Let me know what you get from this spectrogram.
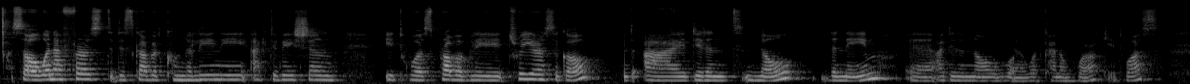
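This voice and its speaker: A woman with a normal speaking voice talks at a fairly slow pace and medium pitch. Her pitch varies in an ordinary way while her loudness swings widely. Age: 40s. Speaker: energy healer. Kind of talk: interview testimony.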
